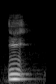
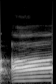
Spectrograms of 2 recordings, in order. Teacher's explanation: कभी कभी क्या होता है कि कोई जैसे हम शब्द बोल रहे हैं तो ये जो जीभ होती है ये तालु को आगे से ऐसे करके ऐसे बंद कर देती है, ठीक। कभी कभी जैसे हमने बोला ई तो बंद कर दी, मैंने बोला आ तो पूरा खुल गया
